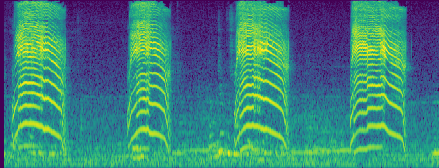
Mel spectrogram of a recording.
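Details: Lovely cat giving four loud, drawn-out meows, each rising then falling, roughly every two and a half seconds, with a faint low background murmur between calls.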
